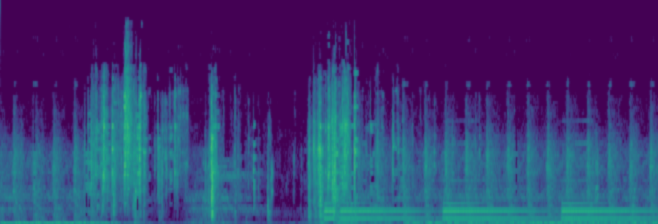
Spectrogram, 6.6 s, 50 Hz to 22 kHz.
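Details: 2001 Ford Expedition XLT V8 crank-no-start: keys rattle, then the starter churns steadily under a door chime and the engine turns over without firing; owner suspects the fuel pump.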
